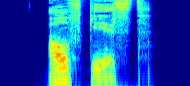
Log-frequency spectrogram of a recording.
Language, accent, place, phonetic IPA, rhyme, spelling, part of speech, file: German, Germany, Berlin, [ˈaʊ̯fˌɡeːst], -aʊ̯fɡeːst, aufgehst, verb, De-aufgehst.ogg
- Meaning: second-person singular dependent present of aufgehen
